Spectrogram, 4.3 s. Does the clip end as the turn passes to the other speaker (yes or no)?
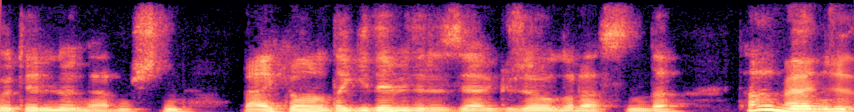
no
